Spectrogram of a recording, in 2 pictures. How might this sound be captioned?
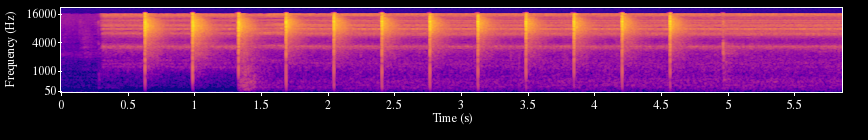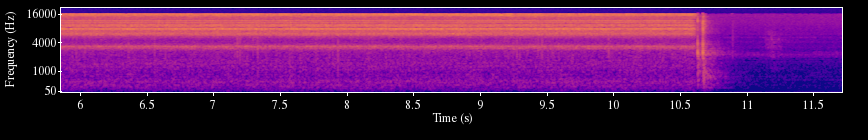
gas stove in kitchen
